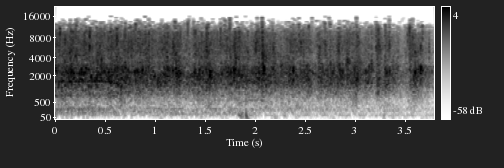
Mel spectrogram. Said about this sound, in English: Let's give Jesus a clap. Come on, give him a clap, clap, clap.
